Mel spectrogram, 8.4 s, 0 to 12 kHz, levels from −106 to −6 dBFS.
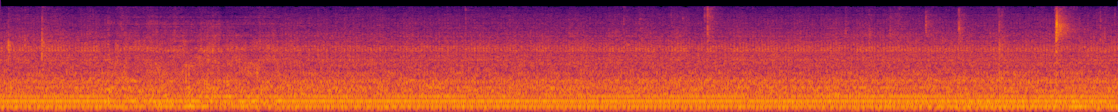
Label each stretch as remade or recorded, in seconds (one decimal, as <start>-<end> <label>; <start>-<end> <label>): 0.0-0.8 recorded; 0.8-2.1 remade; 2.1-8.4 recorded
